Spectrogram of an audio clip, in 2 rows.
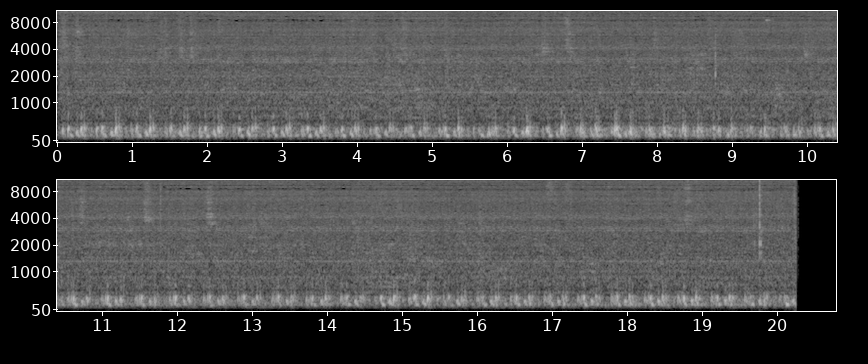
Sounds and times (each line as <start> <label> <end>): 0.0 baby heart monitor floor noise 20.3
